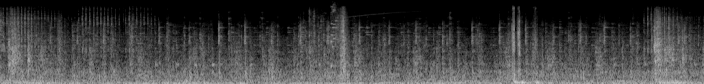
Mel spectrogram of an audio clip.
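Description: Elevator machinery in Secret of the Mimic rattles and clanks through a ride, a continuous ratcheting mechanical churn with sharp periodic clunks and creaks, steady and fairly close.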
